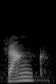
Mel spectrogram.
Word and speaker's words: drank: Drink with an I. Drank. So it's ah. It goes up and out.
